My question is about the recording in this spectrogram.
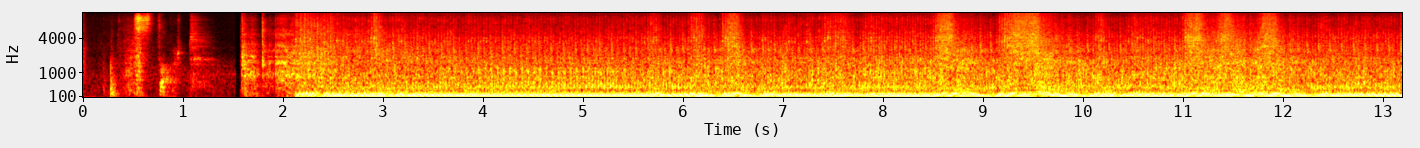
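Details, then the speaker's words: Junkyard VW Caddy 1.9 SDI diesel, about 190,000 km, restart; worn belt pulley and bearing due for change, belt slightly off; catches after short crank into even steady low diesel idle, no knocks or misses, healthy. "I'm so excited to hear this run so freakin cool again"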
